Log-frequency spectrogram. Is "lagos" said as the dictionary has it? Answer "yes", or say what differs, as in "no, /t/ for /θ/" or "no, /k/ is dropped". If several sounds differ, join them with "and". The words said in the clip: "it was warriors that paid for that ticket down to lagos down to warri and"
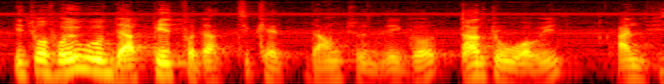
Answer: no, /s/ is dropped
